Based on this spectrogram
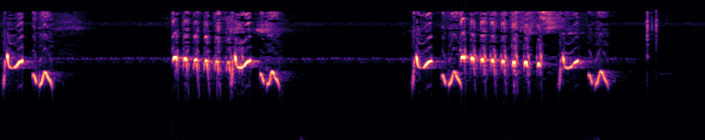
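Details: Lively female prinia: two bouts, each a curling chirp, a fast buzzy trill, then another curling chirp, about a second apart.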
